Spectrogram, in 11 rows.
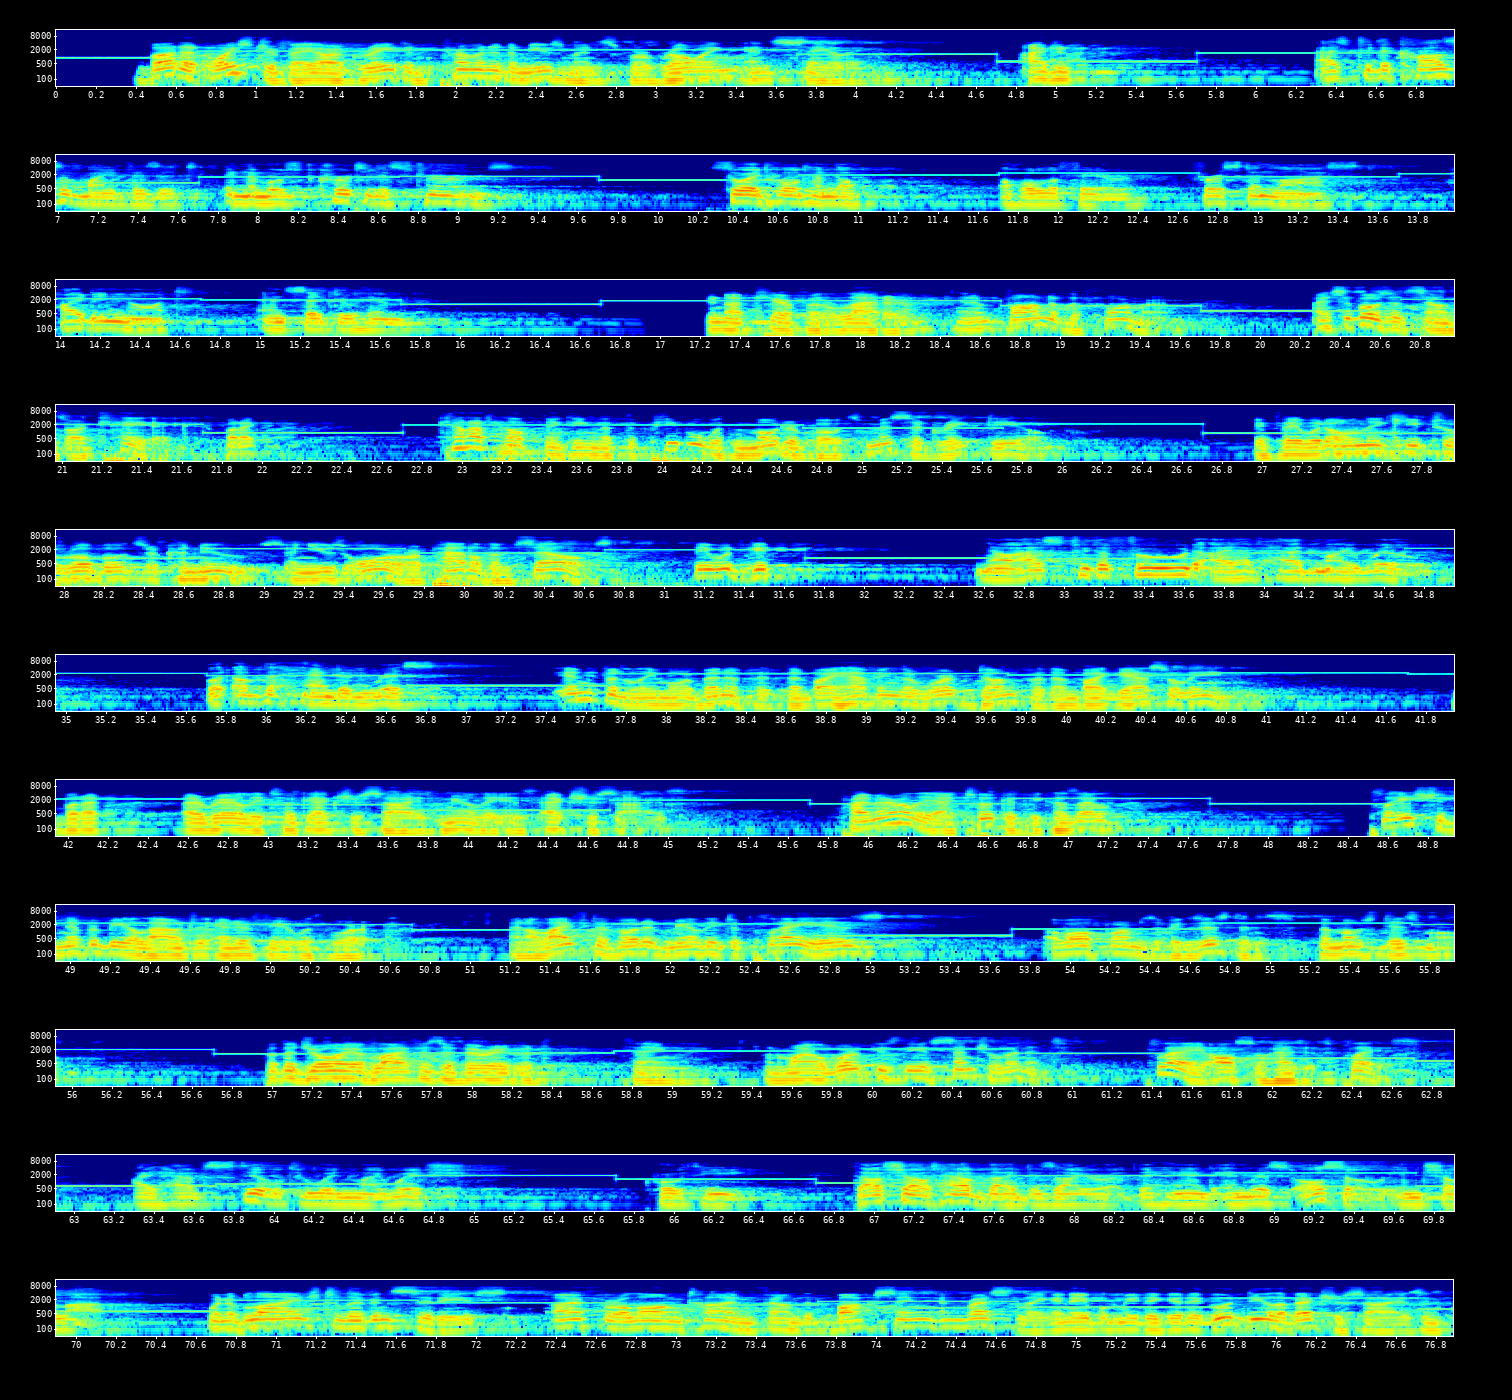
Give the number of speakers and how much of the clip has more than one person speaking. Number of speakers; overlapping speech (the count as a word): two, no overlap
